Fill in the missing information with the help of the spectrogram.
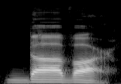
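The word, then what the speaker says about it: דָּבָר: divide this into syllables i would divide it right here da var where's the tone first or second syllable second and da is pre-tonic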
